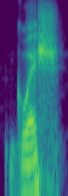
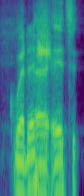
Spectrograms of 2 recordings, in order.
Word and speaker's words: Guedes: Based on what I've just said, I'm going to say Guesh. Guedes.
